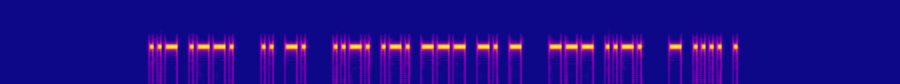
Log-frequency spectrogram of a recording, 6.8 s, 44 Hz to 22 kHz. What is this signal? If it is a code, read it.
Morse code, heard as a keyed tone, about 40 wpm, 700 Hz. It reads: UP IN FRONT OF THE
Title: Sets of 5 Words Encore2 40wpm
